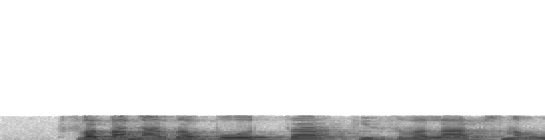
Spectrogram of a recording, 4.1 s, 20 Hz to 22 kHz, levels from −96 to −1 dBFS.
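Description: The whole clip has passed through a Bluetooth CVSD headset codec, a one-bit delta coder whose adaptive step cannot keep up with fast, loud high content. The speech is cut off above 3.8 kHz, sibilants sound scratchy and distorted, and a granular hiss sits underneath, consistent with a 64 kbps link.

From 1.09 s to the end, the pace abruptly drops to 0.6 times normal speed while the pitch stays put. This time-stretched section most likely comes from software repeating short pieces to lengthen the audio, which leaves the speech dragging.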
